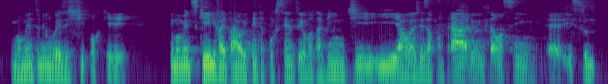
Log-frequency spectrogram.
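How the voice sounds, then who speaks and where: This man's very deep, low voice has a dark, mellow tone and a flat, monotone delivery. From Florianópolis, Santa Catarina, Brazil. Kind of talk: casual interview chat. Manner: fast.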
